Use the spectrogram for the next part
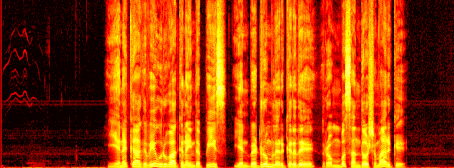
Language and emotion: Tamil, happy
